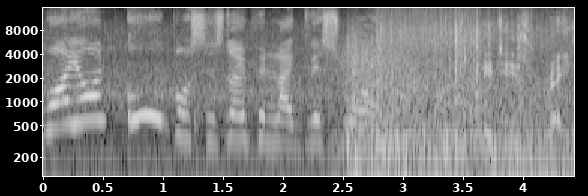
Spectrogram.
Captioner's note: snorts; thunder crashing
